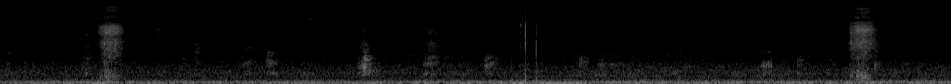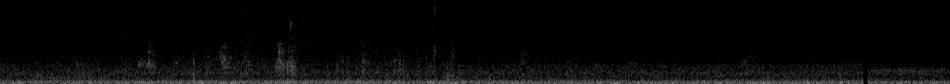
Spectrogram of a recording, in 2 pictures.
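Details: Two dogs in rough play in a field in Colorado: Nala, a Rhodesian Ridgeback over three years old, and Nuke, a one-year-old Anatolian Shepherd boxer mix. Brief whimpers and short bursts over steady low rumble and scuffling.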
